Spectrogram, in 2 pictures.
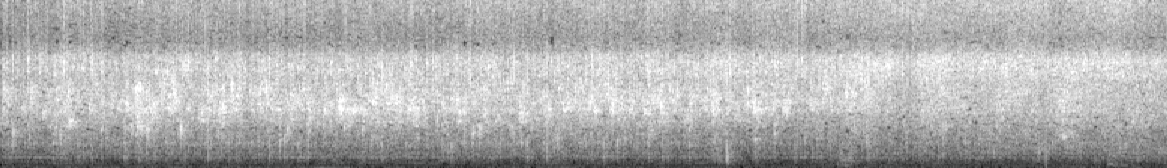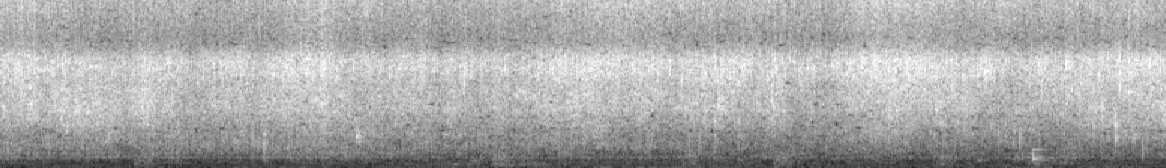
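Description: Dried anchovies sizzling steadily in hot oil in a metal wok, fried to half-done, with a plastic spatula scraping and stirring them against the pan now and then.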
